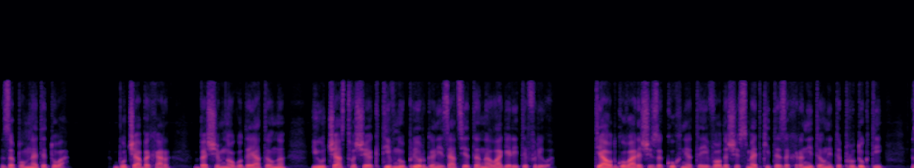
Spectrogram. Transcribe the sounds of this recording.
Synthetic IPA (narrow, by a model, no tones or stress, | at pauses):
zɐpomnɛt̪ɛt̪ova̰ | but͡ʃabɛxaɾ | bɛʃɛmnɔɡʊd̪ɛjat̪ɛlˠnə | iʊt͡ʃast̪vɐʃɛɐkt̪ivnopɾioɾɡɐnizat̪sijət̪ənɐlˠaɡʲɛɾit̪ɛfɾḭlˠə̰ | t̪ʲaod̪ɡovaɾʲɐʃɛzɐkuxnʲət̪əivɔd̪ɛʃɛsmɛt̪kit̪ɛzɐxɾɐnit̪ɛlˠnit̪ɛpɾod̪ukt̪i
